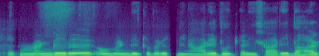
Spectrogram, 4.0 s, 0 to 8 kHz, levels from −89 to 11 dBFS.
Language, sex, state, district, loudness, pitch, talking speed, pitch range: Hindi, female, Madhya Pradesh, Bhopal, -15 LUFS, 200 Hz, 210 wpm, 195-210 Hz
